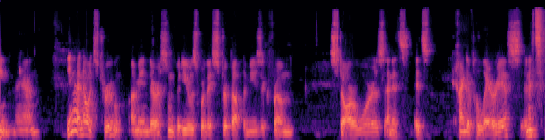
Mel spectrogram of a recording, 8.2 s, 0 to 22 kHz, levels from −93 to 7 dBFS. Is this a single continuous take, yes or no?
yes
